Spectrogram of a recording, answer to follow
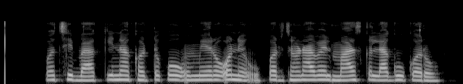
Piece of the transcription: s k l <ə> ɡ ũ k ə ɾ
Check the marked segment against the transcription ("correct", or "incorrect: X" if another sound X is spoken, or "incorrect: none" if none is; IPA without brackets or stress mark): incorrect: a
